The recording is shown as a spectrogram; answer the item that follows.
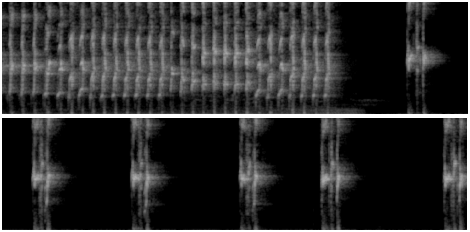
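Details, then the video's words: Lovebird calling companions: a fast harsh cackling burst for about three seconds, then silence broken by single loud sharp chips roughly once a second. "Cik cik cik cer,suara lovebird ngetik ngekek dan memanggil kawan"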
